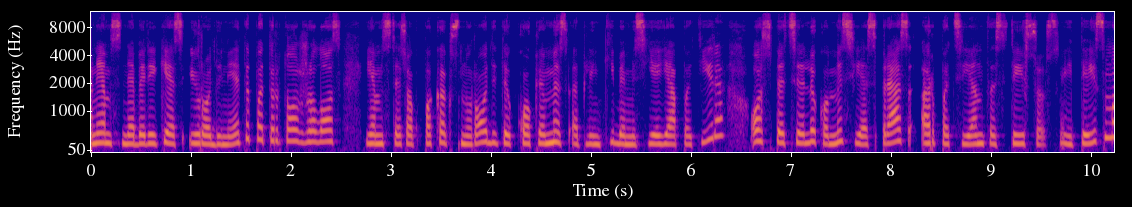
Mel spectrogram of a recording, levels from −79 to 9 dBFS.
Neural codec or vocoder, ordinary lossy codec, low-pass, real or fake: none; Opus, 16 kbps; 10.8 kHz; real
